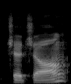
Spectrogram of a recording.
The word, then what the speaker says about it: Zhang: Yeah, I I think the correct pronunciation is Jong.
